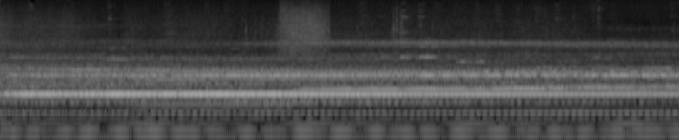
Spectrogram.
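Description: A sustained drone of ringing, gong-like tones that swells up at the start and then holds steady, with a low pulsing beat underneath, two or three pulses a second. A second tone joins just above the main one about three and a half seconds in.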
